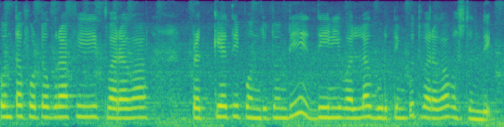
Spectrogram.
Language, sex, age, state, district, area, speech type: Telugu, female, 18-30, Telangana, Bhadradri Kothagudem, urban, spontaneous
